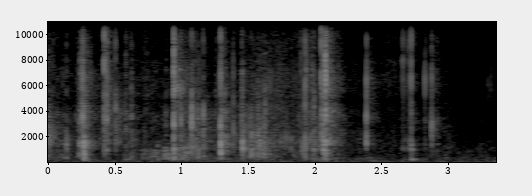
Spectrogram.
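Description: Tough cardboard and plastic packaging on a snack crate box crinkles and tears in a rapid series of close, crisp rustles and rips, with no talking.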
